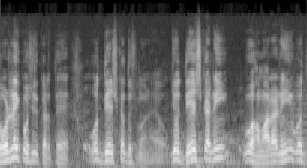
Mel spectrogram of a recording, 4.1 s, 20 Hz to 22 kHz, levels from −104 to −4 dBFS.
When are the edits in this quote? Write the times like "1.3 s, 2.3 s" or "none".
2.3 s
